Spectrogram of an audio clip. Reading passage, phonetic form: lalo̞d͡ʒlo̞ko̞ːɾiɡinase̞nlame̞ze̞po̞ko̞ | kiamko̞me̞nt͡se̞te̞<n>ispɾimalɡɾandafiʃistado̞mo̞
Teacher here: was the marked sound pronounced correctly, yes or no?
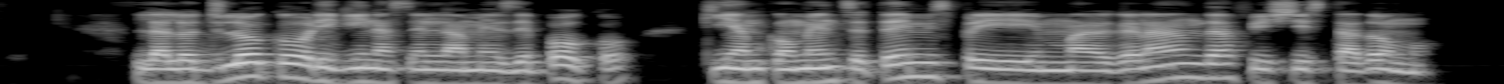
no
